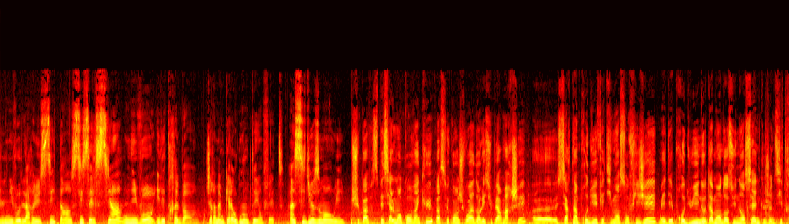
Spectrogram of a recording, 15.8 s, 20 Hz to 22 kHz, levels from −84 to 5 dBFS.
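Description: Listening through the recording, nothing stood out as a technical problem at any point.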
